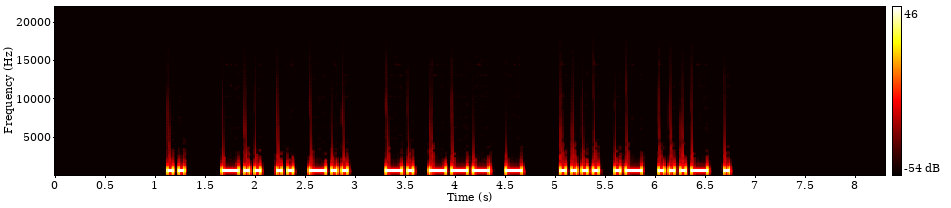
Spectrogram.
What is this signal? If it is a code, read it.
Morse code, heard as a keyed tone, about 22 wpm, 700 Hz. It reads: I DID NOT HAVE
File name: practice / 22wpm / Build A Phrase - 5-Word Phrases - 22wpm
